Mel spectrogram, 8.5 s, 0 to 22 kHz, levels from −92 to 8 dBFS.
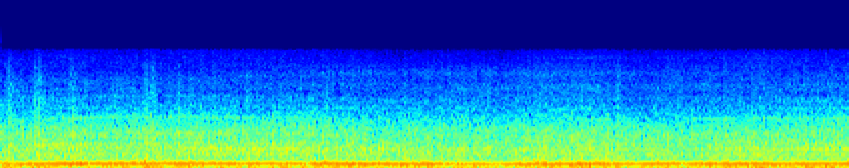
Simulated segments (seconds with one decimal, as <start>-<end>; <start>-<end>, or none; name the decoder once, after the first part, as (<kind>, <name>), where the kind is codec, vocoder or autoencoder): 4.6-6.8 (autoencoder, DAC-VAE)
